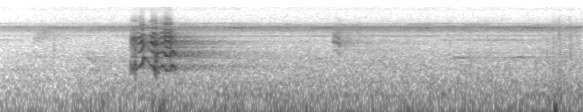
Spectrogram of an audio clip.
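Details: Blue-and-yellow macaw in Peru gives one loud, harsh, raspy squawk, then a fainter, shorter squawk, over a steady background hiss.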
